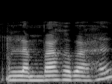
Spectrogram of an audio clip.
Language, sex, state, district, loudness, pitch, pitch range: Bhojpuri, female, Uttar Pradesh, Ghazipur, -17 LUFS, 200 Hz, 195-205 Hz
